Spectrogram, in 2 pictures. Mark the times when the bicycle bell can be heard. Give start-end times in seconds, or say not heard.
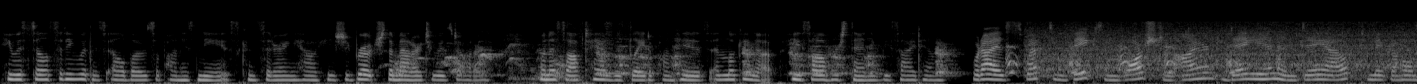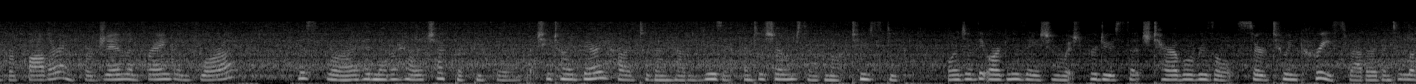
not heard.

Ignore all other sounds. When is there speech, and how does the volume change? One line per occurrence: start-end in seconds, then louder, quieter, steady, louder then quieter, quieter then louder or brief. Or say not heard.
0.1-28.2 steady.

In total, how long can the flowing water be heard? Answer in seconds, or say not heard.
18 s.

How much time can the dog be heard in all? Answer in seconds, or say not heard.
9 s.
